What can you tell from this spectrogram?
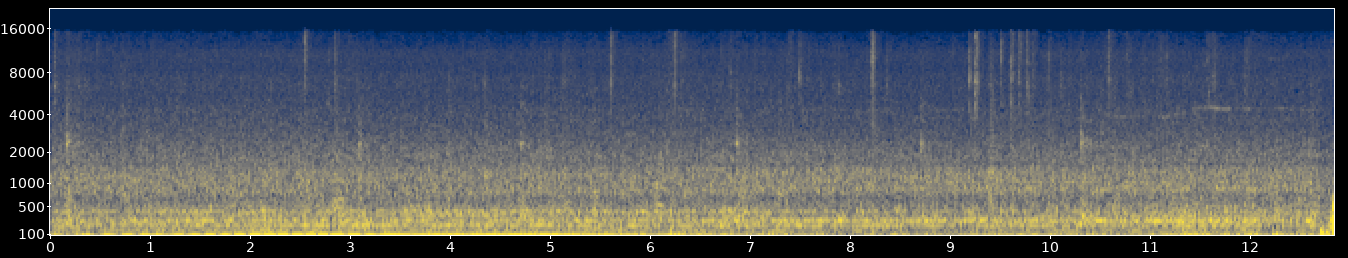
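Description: Steady low motor hum with scattered light clicks and taps, a little louder in the first half.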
